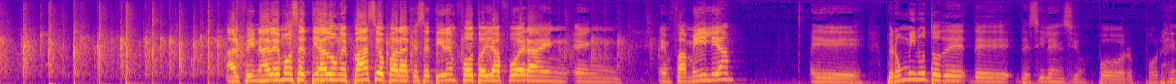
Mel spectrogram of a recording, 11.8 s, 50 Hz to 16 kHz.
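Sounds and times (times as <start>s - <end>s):
audience at a gathering clapping for the production team: 0.0s - 6.8s
speech: 2.3s - 7.4s, 8.1s - 11.7s.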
